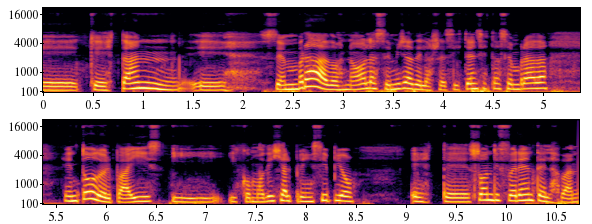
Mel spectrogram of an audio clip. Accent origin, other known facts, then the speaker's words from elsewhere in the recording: Andalgalá, Catamarca, Argentina; lo que está ocurriendo hoy en Andalgalá, en mi pueblo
